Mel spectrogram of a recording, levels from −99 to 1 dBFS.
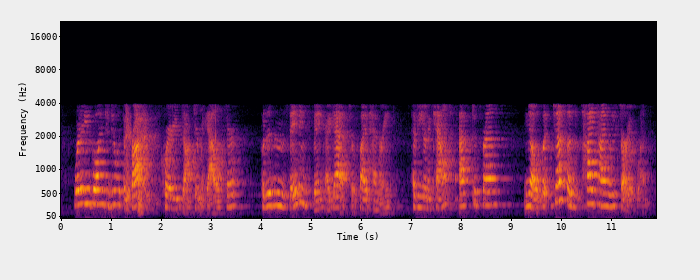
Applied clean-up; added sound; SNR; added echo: none; Cough; 15 dB; reverberation time 0.9 s.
